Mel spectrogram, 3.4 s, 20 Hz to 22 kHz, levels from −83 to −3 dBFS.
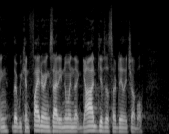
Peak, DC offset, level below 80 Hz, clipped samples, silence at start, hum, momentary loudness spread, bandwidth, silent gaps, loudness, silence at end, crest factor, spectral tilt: -8 dBFS; under 0.1%; -80 dBFS; under 0.1%; 0 s; none; 10 LU; 17.5 kHz; none; -28 LUFS; 0.55 s; 20 dB; -5.5 dB/octave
